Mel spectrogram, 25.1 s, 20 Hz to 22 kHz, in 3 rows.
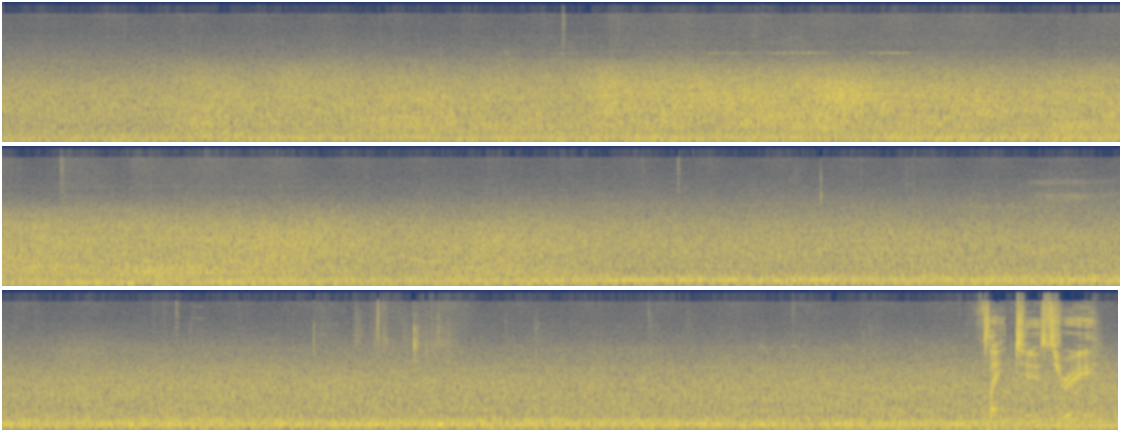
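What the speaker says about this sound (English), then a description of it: "Air France 777-300ER heading to 24 left." An Air France Boeing 777-300ER jet heading to runway 24 left at LAX, heard as a steady, broad engine roar with a low rumble that holds at a constant level throughout, while a person talks over it.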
